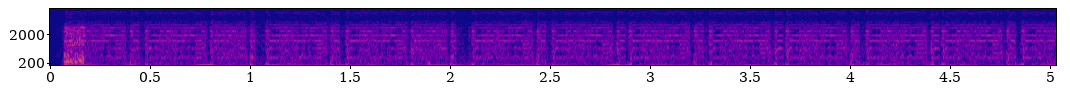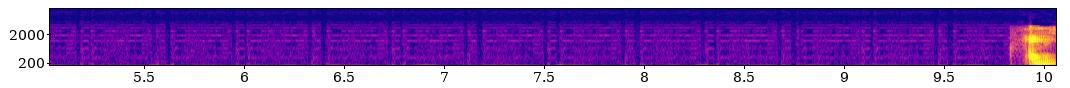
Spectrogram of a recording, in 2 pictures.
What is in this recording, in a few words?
Scottsdale Police, scanner audio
